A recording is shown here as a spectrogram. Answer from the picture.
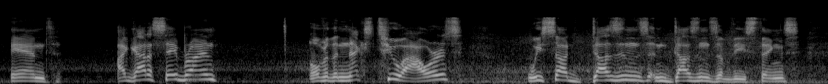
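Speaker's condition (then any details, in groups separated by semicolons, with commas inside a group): No condition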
